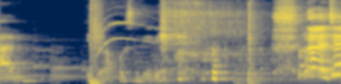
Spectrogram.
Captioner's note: laughing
